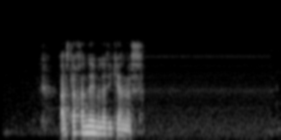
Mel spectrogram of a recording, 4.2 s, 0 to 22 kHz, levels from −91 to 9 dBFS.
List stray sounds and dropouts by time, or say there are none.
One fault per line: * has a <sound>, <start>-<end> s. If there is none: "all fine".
all fine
